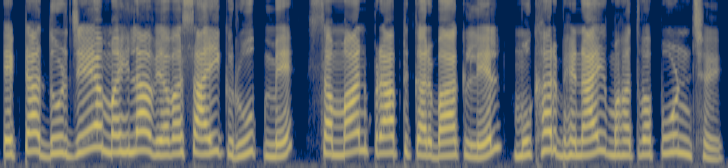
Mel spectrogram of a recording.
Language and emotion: Maithili, neutral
